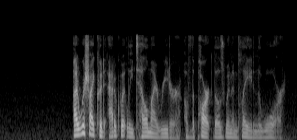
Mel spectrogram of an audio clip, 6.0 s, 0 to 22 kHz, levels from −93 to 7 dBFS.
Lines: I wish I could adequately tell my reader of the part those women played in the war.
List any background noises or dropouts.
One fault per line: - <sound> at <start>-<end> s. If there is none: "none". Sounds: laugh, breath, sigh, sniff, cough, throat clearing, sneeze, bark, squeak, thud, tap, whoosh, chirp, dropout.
none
